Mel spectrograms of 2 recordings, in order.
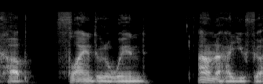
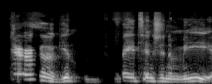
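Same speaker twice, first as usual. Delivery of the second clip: much higher playful call for attention; mock attention grab; 9 semitones higher than usual. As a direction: squeal at them to pay attention. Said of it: "I can really be like".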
